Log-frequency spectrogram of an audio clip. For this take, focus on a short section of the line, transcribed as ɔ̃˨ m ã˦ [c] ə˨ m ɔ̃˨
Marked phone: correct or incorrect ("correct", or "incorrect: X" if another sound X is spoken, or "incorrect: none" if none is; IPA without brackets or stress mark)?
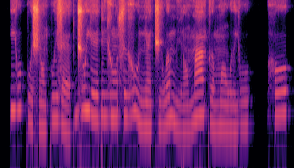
incorrect: k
